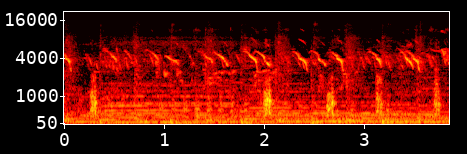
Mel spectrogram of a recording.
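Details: Week-old chicks out free ranging beside their protective mother hen in Sialkot, Pakistan, feeding together; high falling cheeps come in quick bursts, low soft clucks sound about every half second, and music hums underneath.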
